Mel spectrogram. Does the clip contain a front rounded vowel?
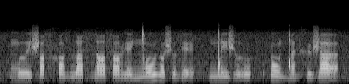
yes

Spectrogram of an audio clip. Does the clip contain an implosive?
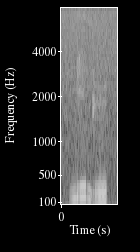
yes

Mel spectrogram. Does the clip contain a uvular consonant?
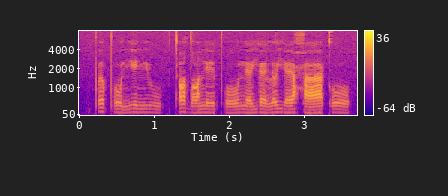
no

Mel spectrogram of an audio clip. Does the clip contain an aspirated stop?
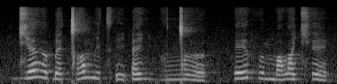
yes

